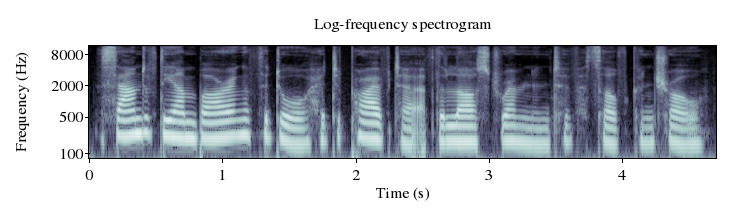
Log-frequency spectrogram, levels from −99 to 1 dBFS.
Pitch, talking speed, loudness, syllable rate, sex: 185 Hz, 230 wpm, -17 LUFS, 5.4 syllables/s, female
